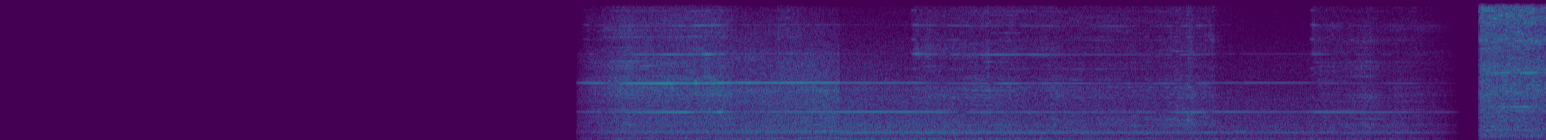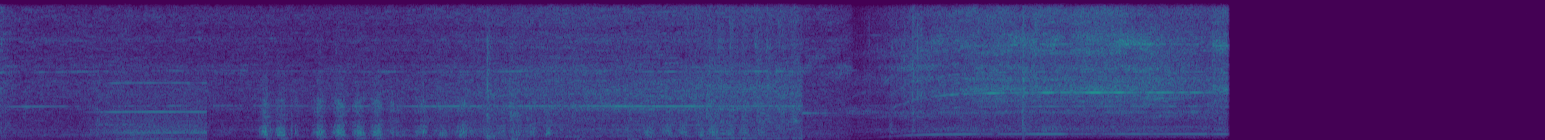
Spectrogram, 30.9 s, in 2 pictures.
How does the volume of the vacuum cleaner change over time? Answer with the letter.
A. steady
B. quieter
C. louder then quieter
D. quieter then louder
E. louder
E.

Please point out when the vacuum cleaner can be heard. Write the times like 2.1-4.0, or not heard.
14.8-27.8.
